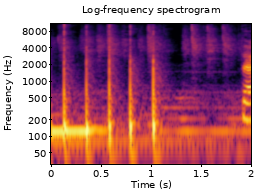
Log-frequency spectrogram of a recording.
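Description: Ceramic spoon tapping the bottom crust of a freshly baked French boule, about five quick taps in the first second, giving a hollow sound. The hollow sound is the sign of a light, fluffy crumb inside.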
